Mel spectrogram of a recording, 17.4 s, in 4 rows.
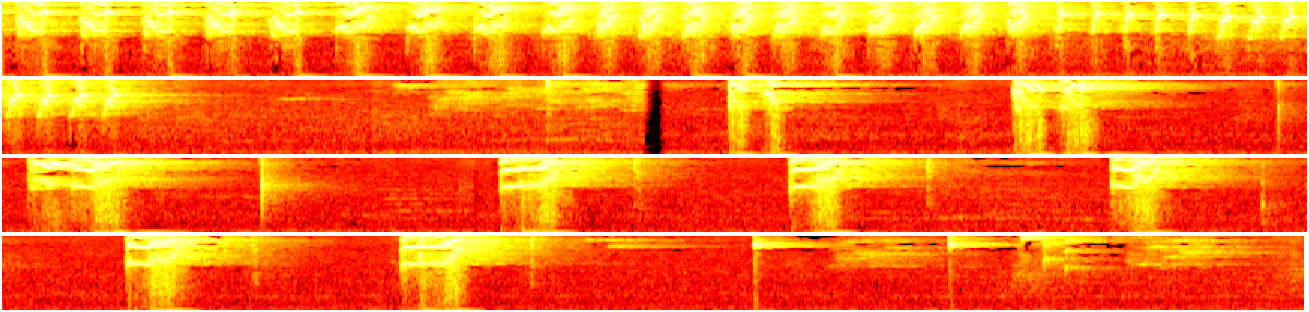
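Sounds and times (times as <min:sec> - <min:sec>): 
fighter-type lovebird chirps: 0:00.0 - 0:09.4, 0:10.4 - 0:11.8, 0:12.4 - 0:17.3.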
